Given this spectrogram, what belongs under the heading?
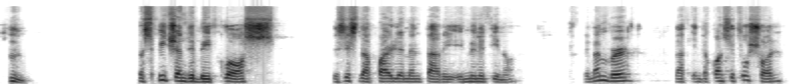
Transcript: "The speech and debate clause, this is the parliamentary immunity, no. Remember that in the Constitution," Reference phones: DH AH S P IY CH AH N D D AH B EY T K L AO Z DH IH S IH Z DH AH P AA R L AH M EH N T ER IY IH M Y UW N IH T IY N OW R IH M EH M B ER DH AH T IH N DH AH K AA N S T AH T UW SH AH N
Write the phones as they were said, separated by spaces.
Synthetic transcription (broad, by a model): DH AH S P IY CH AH N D D AH B EY T K L AO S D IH S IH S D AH P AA R L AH M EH N T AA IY IH M Y UW N IH T IY N OW R IH M EH M B ER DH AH T IH N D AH K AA N S T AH T UW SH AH N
